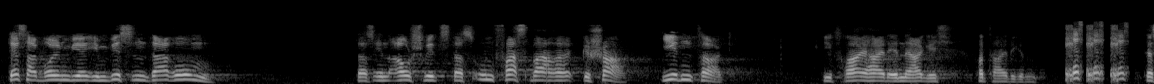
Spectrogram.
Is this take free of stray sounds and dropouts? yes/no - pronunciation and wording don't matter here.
no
